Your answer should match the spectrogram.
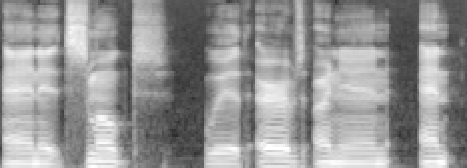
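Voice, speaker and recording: Deep-voiced American man, smooth and halting. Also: fairly even intonation. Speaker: podcast co-host. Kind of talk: casual comedic chat, reading out information.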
